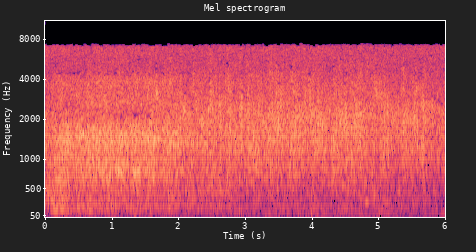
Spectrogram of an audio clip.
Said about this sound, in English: Thank you for that round of applause.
